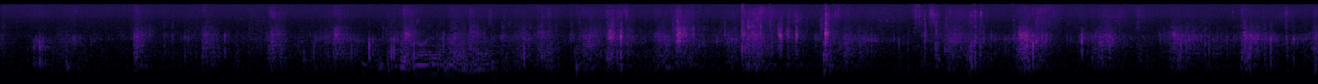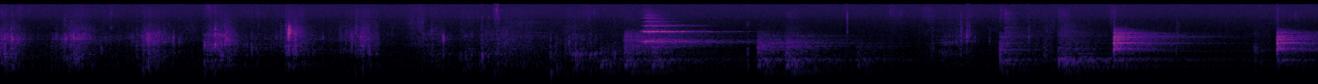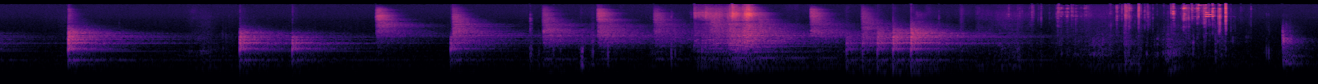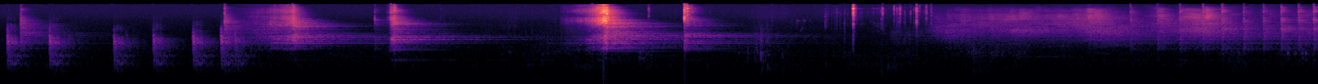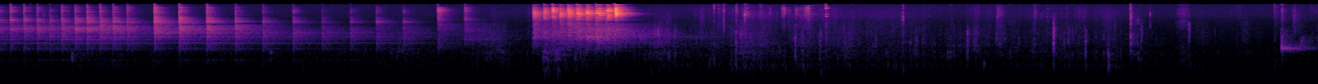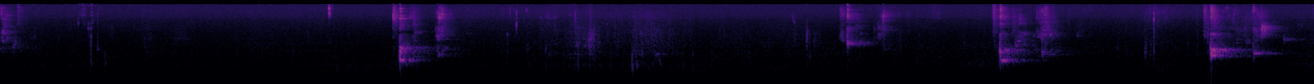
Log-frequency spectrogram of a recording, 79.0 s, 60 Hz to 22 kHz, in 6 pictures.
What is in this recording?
someone walks on gravel, knocks on a metal structure, then pebbles fall to still water. Shure WL 183, Fel preamp, PCM M10 recorder. Recorded at the roman theatre of Casas de Reina, near Llerena, Badajoz (S Spain) with Shure WL 183, Fel preamp, PCM M10 recorder. The place has excellent acoustics, as good as you would expect in a 2000-yr old Roman theatre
